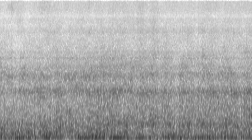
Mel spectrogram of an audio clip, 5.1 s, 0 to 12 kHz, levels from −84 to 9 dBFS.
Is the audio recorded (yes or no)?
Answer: no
